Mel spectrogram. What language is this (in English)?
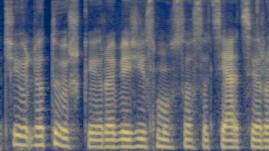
Lithuanian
